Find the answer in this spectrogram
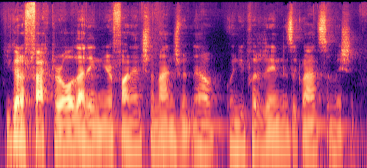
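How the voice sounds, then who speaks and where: A man's voice: fairly low pitch, level tone, very fast. Irish man giving a grants workshop. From Ireland. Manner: direct, joking asides, checks in with the audience. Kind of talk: workshop lecture to a live audience. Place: community centre meeting room.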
